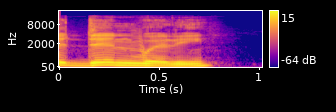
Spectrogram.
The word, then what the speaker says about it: Dinwiddie: They traded Spencer Dinwiddie Dinwiddie for Dinwiddie.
